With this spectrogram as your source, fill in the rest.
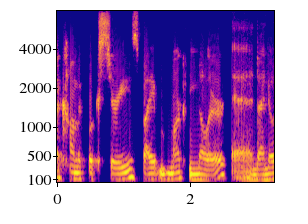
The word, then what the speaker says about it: Millar: And I know there's people out there who are going, no, it's Mark Millar. No, it's not. It's Mark Miller. He said his name is Mark Miller. It's Mark Miller. It's spelled M-I-L-L-A-R, but it's Miller.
